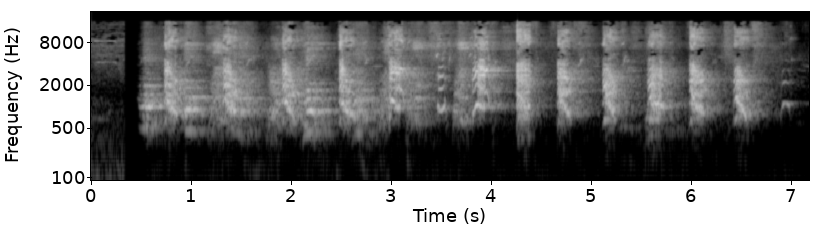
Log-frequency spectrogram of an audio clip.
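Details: Belgian Malinois, male, black and red-black coat, at a kennel in Vietnam, barking steadily about twelve times in seven seconds, loud clipped barks at a fairly even pace, nothing else clearly heard.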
